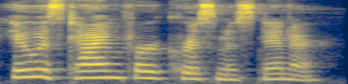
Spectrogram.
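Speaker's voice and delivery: ordinary delivery, nothing marked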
